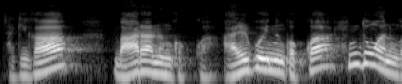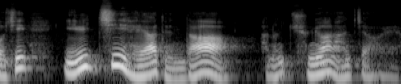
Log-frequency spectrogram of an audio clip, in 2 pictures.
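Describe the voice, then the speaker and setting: Slow, animated man preaching to children. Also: mid-range voice, muffled recording. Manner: slow, expressive storytelling addressing children as friends. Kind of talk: children's sermon.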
